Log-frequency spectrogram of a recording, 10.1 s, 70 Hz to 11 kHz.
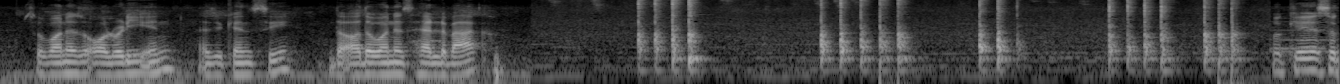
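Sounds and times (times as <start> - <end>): sharp clicks and metallic knocks: 4.8 - 5.4, 6.2 - 9.5.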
